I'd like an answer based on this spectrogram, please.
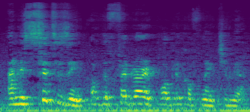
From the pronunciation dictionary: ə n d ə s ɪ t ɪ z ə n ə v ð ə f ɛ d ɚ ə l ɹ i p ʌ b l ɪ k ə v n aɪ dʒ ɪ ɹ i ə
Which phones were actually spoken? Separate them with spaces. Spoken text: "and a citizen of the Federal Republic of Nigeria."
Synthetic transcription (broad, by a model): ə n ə s ɪ t ɪ z ə n ə v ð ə f ɛ d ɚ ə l ɹ i p ʌ b l ɪ k ə v n aɪ dʒ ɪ ɹ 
